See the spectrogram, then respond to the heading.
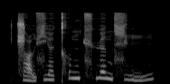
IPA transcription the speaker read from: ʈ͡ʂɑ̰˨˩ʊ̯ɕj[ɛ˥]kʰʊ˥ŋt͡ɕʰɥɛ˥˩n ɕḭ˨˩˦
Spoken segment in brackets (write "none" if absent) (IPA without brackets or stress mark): ɛ˧˥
